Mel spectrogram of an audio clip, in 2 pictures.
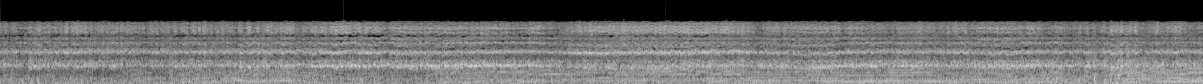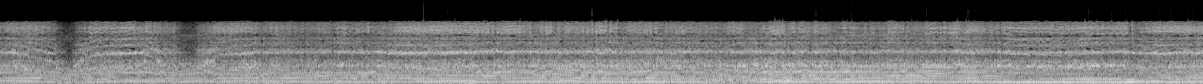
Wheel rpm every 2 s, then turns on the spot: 230, 230, 220, 220, 220, 220, 120, 200, 230, 230, 230, 210.
none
